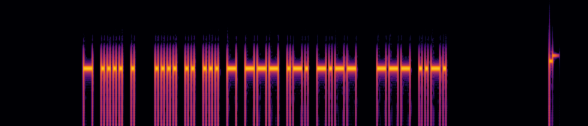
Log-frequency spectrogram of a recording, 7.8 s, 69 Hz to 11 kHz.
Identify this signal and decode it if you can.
Morse code, heard as a keyed tone, about 30 wpm, 700 Hz. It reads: THE HISTORY OF
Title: Sets of 3 Words 30wpm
